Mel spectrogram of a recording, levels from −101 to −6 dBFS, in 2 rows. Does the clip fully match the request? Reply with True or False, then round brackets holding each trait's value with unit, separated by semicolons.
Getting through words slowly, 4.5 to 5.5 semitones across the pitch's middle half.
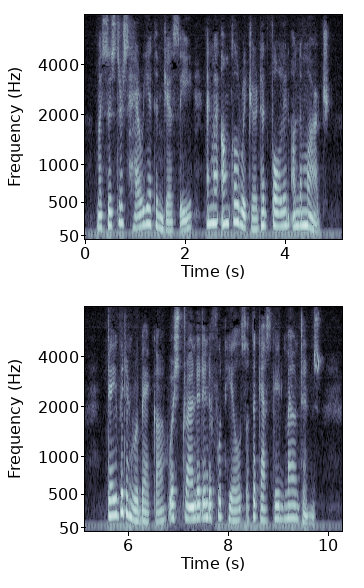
False (160 wpm; 5.1 semitones)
